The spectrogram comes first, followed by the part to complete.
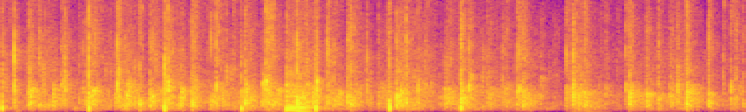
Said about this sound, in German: Geben wir den Leuten zu Hause einen kraftvollen Applaus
